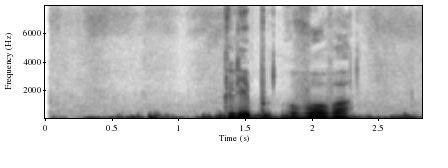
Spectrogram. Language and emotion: Russian, neutral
